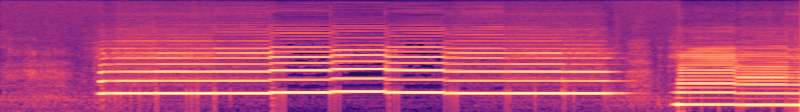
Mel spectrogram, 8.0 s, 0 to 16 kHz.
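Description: Schwenk & Seggelke Model 2000 German-system clarinet being played: a held note that steps up twice and back down, then, after a short break, a much lower note in the bottom register. Its keywork has all the adjusting screws backed off, a deregulated setting that the player says leaves the clarinet unplayable.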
